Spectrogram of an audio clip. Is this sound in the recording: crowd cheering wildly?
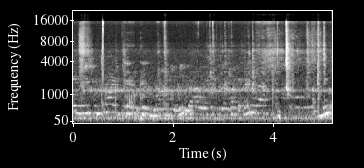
no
